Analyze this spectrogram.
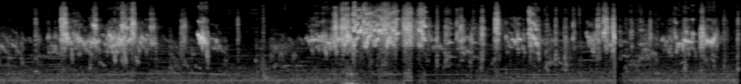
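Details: Budgerigar breeding pair in captivity producing dense continuous chirping and chatter, with a loud sustained burst of overlapping high notes midway and irregular chirps before and after.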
